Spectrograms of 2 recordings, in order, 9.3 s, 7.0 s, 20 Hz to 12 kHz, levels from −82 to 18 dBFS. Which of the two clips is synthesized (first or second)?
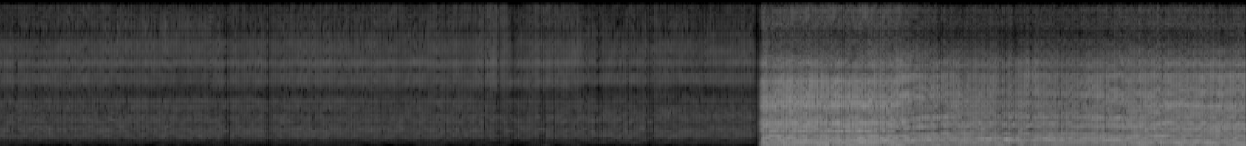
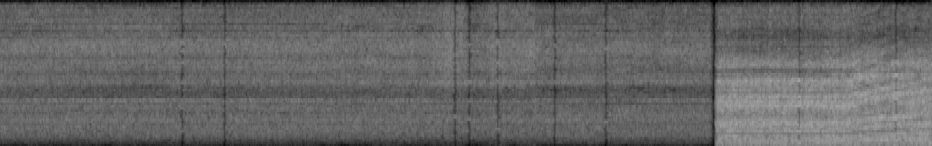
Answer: first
